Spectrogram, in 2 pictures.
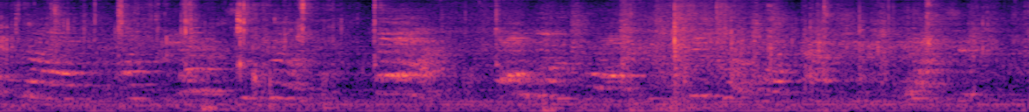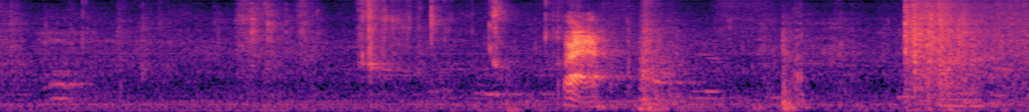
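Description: Low, indistinct boys' voices with mouth and chewing noises as they eat fries. A short, sharp loud sound comes about eight seconds in.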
